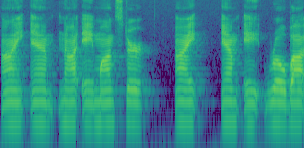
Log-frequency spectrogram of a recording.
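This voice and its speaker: A put-on character voice speaks at a very slow pace with monotone, flat intonation. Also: man, medium pitch for a man. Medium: read story. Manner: calm, courteous.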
